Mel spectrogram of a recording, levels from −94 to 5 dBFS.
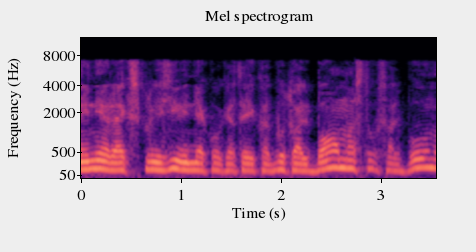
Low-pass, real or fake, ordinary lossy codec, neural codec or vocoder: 7.2 kHz; real; AAC, 32 kbps; none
